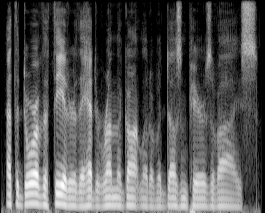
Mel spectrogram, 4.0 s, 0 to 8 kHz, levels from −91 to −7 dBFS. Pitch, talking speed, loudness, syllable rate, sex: 110 Hz, 270 wpm, -18 LUFS, 5.7 syllables/s, male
